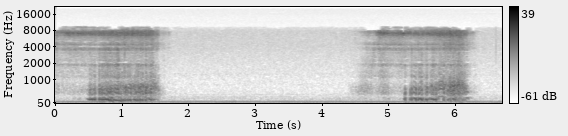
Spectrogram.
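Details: Snoring recorded with the SnoreLab app: two loud, rattling breaths about four seconds apart over a steady low hum.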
